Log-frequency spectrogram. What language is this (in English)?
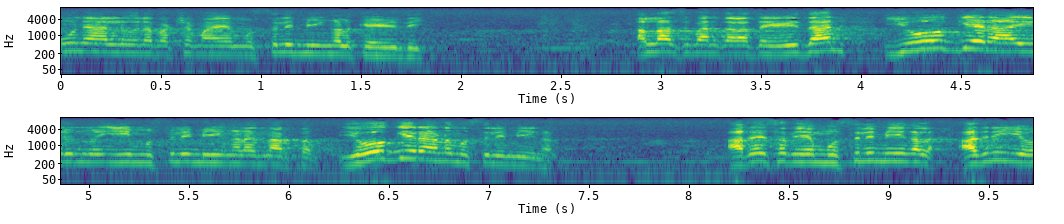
Malayalam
